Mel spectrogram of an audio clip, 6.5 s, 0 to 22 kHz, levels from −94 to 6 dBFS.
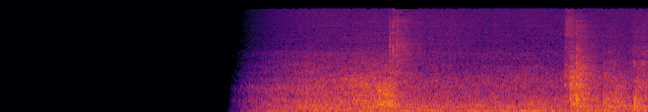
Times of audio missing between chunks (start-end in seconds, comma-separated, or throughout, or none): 4.74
